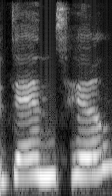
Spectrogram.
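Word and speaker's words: Dennes Hill: close on both fronts you just miss out that ND when you're saying it just Den so Den's Hill and Den's point there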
